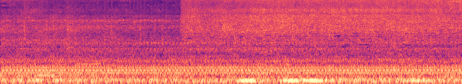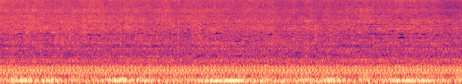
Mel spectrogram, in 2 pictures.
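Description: Airbrush spraying, a steady hiss that grows brighter about two seconds in, with a steady hum underneath.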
